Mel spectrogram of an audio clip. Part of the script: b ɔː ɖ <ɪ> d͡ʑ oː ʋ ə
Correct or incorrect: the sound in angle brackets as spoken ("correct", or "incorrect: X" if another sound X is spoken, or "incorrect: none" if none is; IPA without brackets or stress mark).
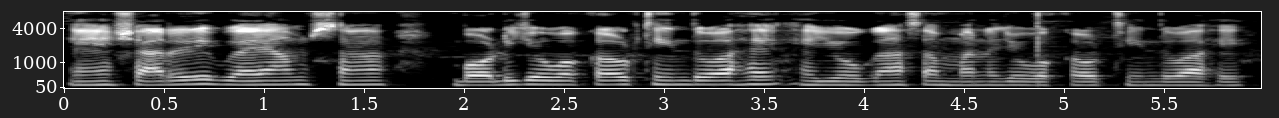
incorrect: i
